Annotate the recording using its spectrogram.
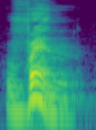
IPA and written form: vɛn (wenn)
